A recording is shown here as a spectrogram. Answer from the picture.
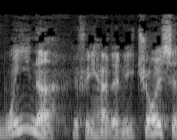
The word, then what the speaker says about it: Weiner: I was reading the guy's name as Weiner. German E-I is pronounced I. If a guy's name is written S-T-E-I-N, we call him Stein, not Steen. Or if we don't, we should.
